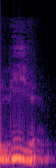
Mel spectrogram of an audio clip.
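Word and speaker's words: لَهُ: जिस तरह प्रोनाउन लहू, लिहू नहीं हो सकता, लहू।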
